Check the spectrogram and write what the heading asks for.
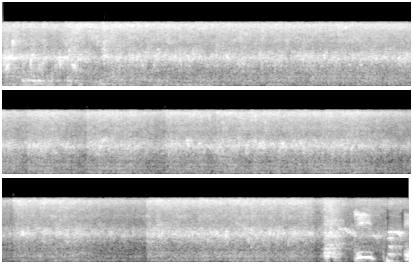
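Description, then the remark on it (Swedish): Tap water runs in a steady, hissing stream into a glass for about twelve seconds, even in loudness, ending with a few brief squeaky sounds. “Jag ska hämta ett glas vatten tror jag.”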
